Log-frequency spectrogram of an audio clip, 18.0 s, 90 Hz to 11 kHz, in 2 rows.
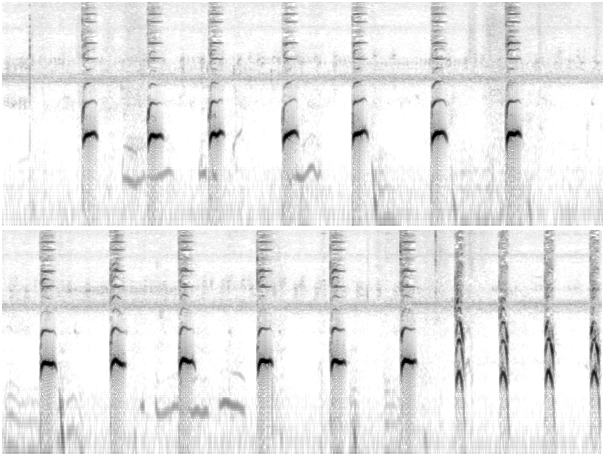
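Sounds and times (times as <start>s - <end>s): bird giving low hoots: 1.2s - 3.6s, 4.2s - 5.6s, 6.4s - 6.8s, 7.5s - 7.9s, 9.6s - 10.9s, 11.6s - 13.1s.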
